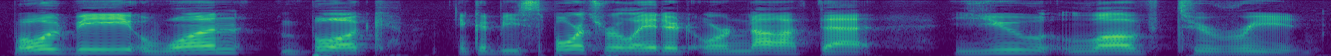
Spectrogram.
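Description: A man's voice: on the high side, fairly even intonation, slow, clean tone. A young man hosting a podcast, asking his guest questions in a casual conversational style. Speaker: podcast host, interviewer.

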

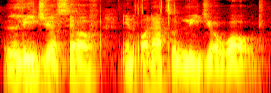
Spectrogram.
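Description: A man's voice: lowish voice, fairly even intonation, measured pace, darkish tone, slight background noise. A man co-hosting a motivational podcast, earnest and repetitive, often restarting his phrases. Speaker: co-host.

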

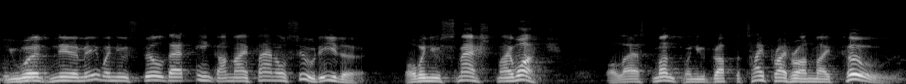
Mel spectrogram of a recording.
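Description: Pompous principal, tinny old radio. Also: male voice, fairly high pitch, lively intonation, normal speed. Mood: indignant. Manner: pompous, stern, exasperated. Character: pompous, irritable middle-aged school principal. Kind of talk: 1940s-50s radio comedy acting. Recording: tinny, band-limited old radio recording.

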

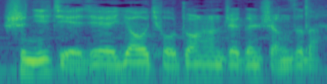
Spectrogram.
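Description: Actor playing a brisk, low-voiced probing detective. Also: male voice, soft background music, lightly acted. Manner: probing, questioning, commanding. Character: brisk, inquisitive male detective, keenly observant. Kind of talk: radio drama acting.

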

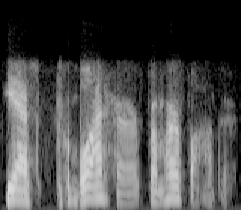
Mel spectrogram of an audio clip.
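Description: A woman's voice: low voice, unhurried, crowd noise. A woman from Sudan, speaking bluntly and at length as a guest in a candid personal interview. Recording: tinny dry phone line.

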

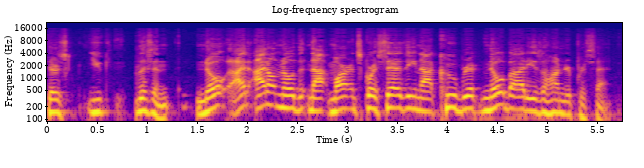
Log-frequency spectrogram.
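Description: A man's voice: fairly high pitch, normal speed, dry recording. A man with an American accent hosting a live radio talk show in a casual, chatty style. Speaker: radio show and podcast host. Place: radio studio.

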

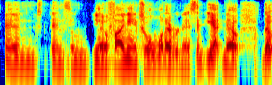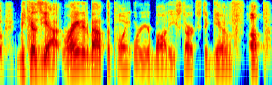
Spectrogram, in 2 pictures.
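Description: A man's voice: deep voice, normal speed, hardly any pauses, no room sound, muffled recording. A man in his forties co-hosting a podcast, laid-back and self-deprecating, swearing casually. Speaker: podcast co-host. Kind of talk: casual chat.

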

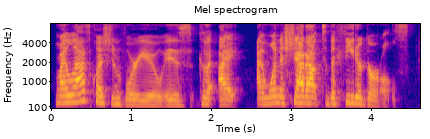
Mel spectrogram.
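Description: A woman's voice: medium pitch, normal speed, sharp tone. A woman interviewing a guest in a casual, supportive way, often chiming in with short agreement. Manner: supportive, frequent short affirmations.

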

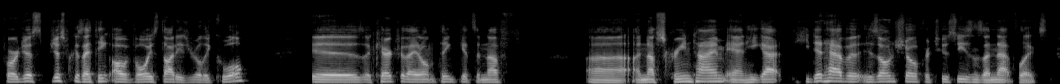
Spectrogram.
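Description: A man in his thirties chatting casually as a podcast guest, sarcastic and animated, often restarting his sentences. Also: mid-range voice, normal speed, dry recording, clean studio sound. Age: 30s. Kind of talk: casual chat.

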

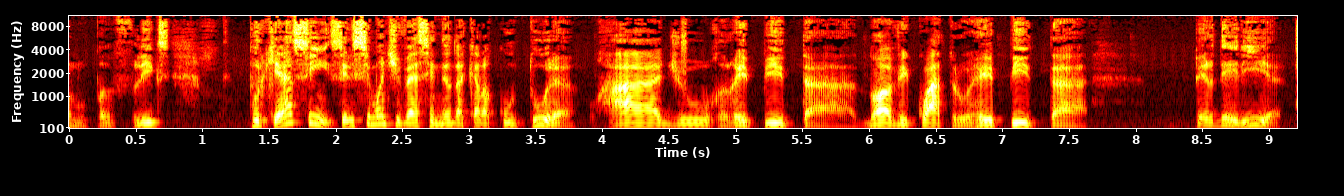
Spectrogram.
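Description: A man's voice: fairly low pitch, darkish tone, husky, no echo. A middle-aged radio announcer with a São Paulo accent, thoughtfully answering interview questions and often restarting his phrases. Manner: thoughtful, restarts phrases, rises and falls expressively.

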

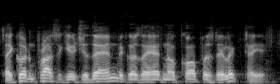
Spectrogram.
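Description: An actor playing a wisecracking private detective in a 1940s radio drama, sardonic and quick with a comeback. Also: male voice, medium pitch, highs cut off, close to an everyday voice. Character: wry tough male private detective.

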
